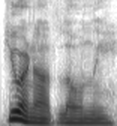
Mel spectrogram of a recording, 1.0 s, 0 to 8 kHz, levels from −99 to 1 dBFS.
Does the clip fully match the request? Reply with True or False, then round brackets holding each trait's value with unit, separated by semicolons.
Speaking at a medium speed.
False (245 wpm)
